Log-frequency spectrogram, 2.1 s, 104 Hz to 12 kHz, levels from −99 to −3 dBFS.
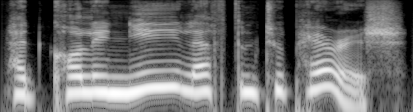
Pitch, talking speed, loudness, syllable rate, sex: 240 Hz, 175 wpm, -13 LUFS, 4.7 syllables/s, female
